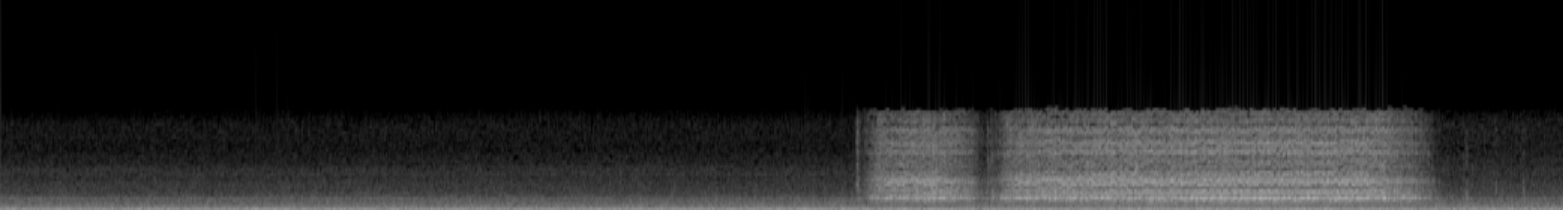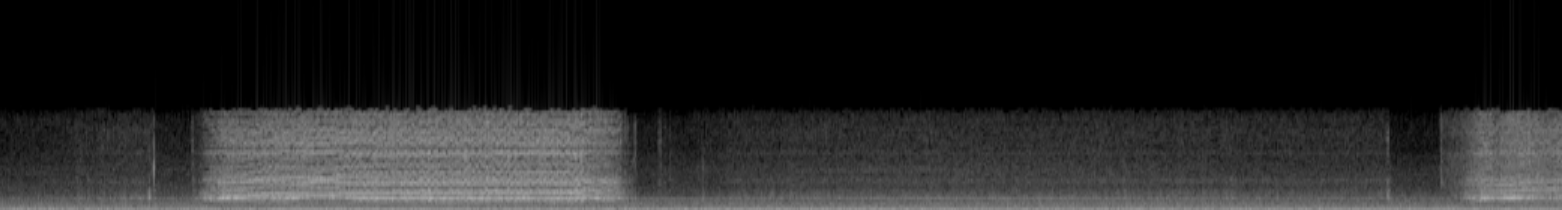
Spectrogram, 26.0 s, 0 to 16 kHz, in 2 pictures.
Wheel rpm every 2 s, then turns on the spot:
0, 0, 0, 40, 130, 120, 0, 80, 150, 20, 20, 20, 50.
18-24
